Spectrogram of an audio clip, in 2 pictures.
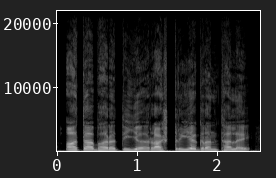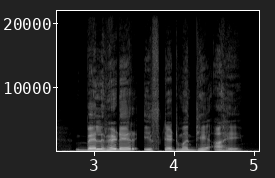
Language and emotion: Marathi, neutral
